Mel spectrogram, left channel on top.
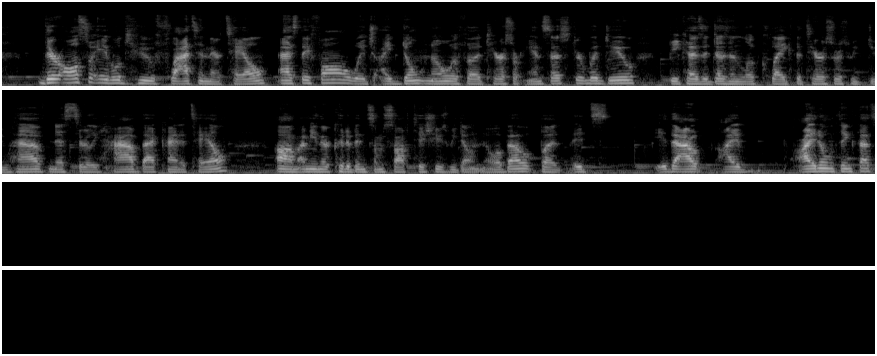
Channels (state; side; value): silent; right; digital silence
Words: They're also able to flatten their tail as they fall, which I don't know if a pterosaur ancestor would do, because it doesn't look like the pterosaurs we do have necessarily have that kind of tail. I mean, there could have been some soft tissues we don't know about, but I don't think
